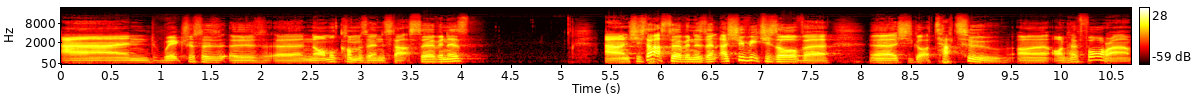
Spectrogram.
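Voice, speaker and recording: Over a quiet background, a man with a Yorkshire accent and a fairly low pitch speaks fairly slowly with ordinary pitch variation. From Yorkshire, northern England. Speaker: guest preacher. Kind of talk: sermon. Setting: church service with live audience. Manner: hesitant, many fillers.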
